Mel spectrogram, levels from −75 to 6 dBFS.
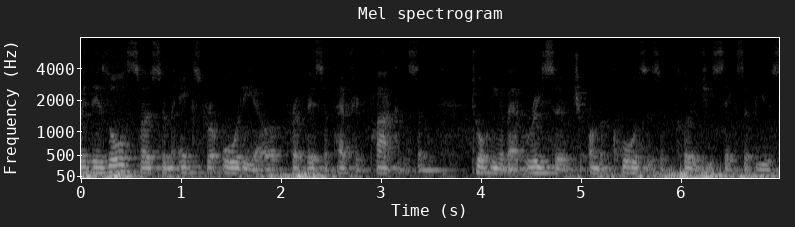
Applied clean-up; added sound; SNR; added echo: none; Wind; 0 dB; reverberation time 0.6 s.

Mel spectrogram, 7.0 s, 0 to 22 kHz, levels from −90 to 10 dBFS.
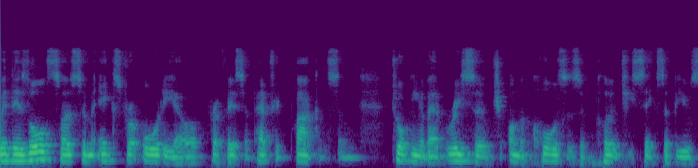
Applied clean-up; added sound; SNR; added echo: neural mask model DeepFilterNet 3.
